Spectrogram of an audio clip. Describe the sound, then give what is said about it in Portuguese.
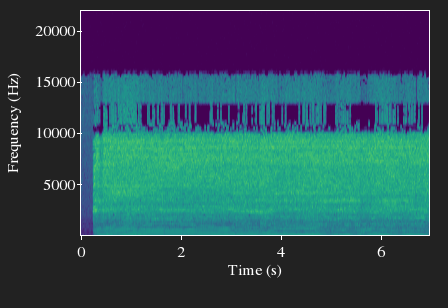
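A chainsaw snarls to life and runs loud for several seconds, its engine pitch dipping and surging as it bites and revs, with no voices over it. “Motosserra estilo.”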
